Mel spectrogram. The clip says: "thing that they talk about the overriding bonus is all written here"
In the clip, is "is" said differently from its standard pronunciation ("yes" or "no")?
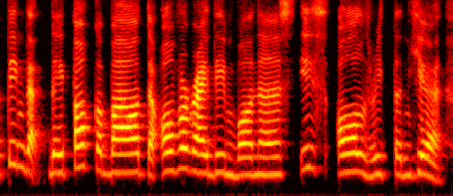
yes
